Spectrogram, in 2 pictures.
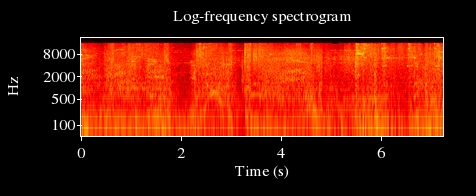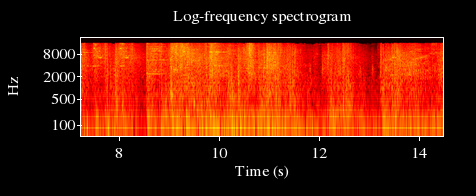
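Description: Game combat effects clash and crackle with magical blasts and hits.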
